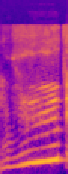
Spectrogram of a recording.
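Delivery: high rising whoop sound; mock whoop. Friend retelling the attic kill, rising whoop. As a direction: swoop the voice up like a body yanked away.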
